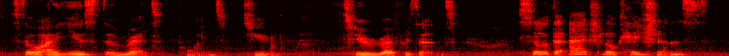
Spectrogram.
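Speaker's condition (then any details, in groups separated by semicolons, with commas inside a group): No condition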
